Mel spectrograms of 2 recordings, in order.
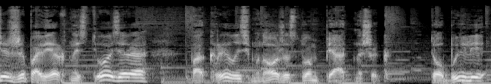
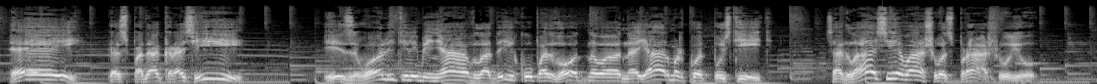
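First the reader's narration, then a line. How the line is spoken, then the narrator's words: Yelling. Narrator (Russian): заорал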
